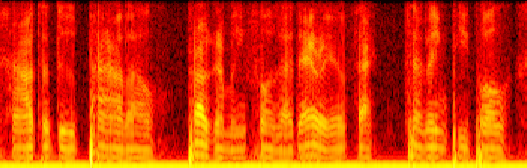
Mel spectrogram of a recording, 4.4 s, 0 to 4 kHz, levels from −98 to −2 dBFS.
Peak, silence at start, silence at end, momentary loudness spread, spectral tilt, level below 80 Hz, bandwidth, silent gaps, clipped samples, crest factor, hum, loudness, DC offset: -10 dBFS; 0 s; 0 s; 7 LU; -5 dB/octave; -44 dBFS; 4 kHz; none; under 0.1%; 24 dB; none; -34 LUFS; 3%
